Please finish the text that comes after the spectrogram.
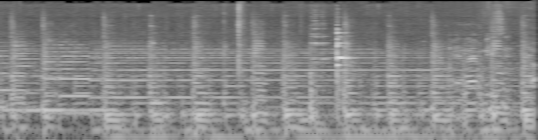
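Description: Instant noodles with soy sauce being stirred in a bowl, giving repeated clinks and scrapes of utensil against the bowl over steady background music.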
